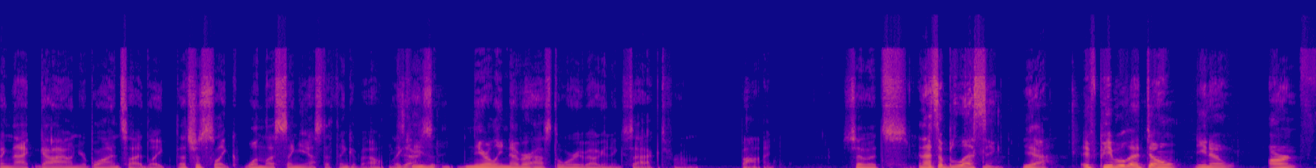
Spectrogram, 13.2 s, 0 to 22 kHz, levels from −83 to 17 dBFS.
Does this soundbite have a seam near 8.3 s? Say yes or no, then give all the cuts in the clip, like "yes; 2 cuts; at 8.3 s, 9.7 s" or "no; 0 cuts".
yes; 1 cut; at 8.3 s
